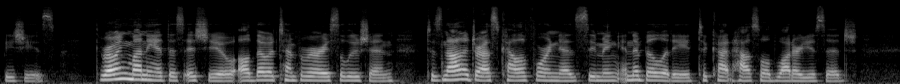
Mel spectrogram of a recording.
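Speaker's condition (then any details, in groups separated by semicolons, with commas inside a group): No condition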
